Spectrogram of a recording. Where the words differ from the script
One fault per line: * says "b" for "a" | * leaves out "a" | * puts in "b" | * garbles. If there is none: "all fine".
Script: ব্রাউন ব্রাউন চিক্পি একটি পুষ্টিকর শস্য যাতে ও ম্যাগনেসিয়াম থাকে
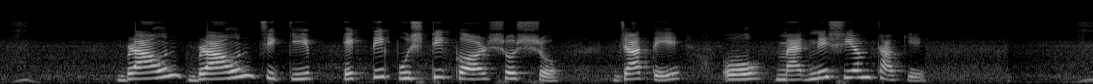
all fine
